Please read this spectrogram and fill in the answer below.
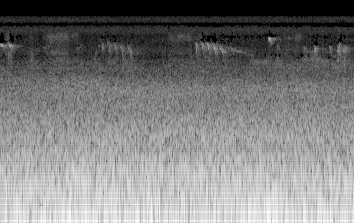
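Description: Outdoor ambience: a steady low rumble with faint short runs of high bird chirps every couple of seconds.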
